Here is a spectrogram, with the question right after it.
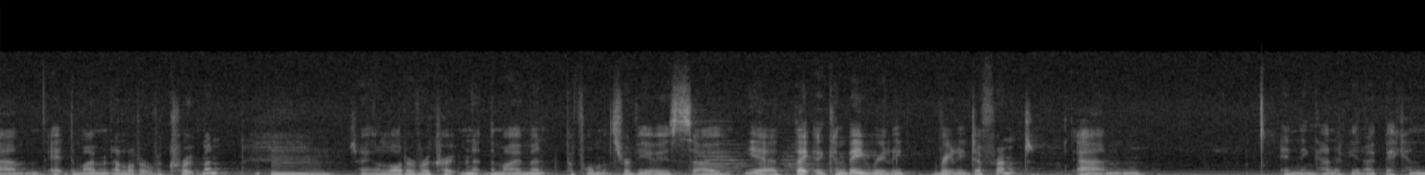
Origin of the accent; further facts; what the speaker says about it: Auckland, New Zealand; I grew up in Auckland.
